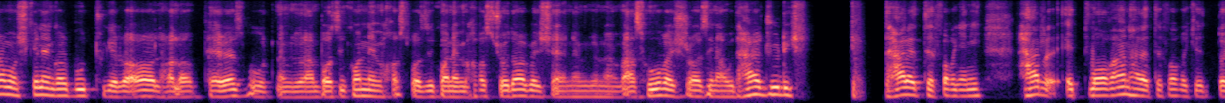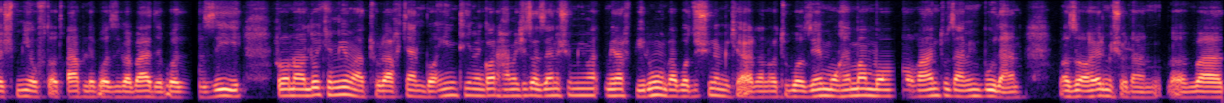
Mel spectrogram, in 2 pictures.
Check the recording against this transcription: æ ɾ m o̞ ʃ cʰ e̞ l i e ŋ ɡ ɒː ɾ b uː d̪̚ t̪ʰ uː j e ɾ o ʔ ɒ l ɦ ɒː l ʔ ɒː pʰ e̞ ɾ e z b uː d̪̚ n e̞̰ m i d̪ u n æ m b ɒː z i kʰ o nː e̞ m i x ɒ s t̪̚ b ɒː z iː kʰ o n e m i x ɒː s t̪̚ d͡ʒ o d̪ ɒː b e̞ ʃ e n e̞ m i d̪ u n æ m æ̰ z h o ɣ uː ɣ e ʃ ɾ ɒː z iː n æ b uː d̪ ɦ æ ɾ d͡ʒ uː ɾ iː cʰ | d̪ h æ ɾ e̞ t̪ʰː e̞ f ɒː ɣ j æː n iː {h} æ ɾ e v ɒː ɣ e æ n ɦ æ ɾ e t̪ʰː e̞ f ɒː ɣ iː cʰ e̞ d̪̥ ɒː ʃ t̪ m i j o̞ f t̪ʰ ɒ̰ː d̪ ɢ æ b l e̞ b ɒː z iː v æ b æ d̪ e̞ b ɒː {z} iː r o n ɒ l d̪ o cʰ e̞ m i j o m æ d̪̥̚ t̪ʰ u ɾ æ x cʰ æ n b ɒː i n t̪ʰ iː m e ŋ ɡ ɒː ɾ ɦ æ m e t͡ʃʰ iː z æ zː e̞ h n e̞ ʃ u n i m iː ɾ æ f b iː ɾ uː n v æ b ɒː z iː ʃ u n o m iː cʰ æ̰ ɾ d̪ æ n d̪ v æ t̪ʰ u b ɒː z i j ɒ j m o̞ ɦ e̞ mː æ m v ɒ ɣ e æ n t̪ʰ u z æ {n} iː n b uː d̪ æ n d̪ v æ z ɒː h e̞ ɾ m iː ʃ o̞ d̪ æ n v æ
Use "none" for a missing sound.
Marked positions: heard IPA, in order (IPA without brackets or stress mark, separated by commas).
h, z, m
